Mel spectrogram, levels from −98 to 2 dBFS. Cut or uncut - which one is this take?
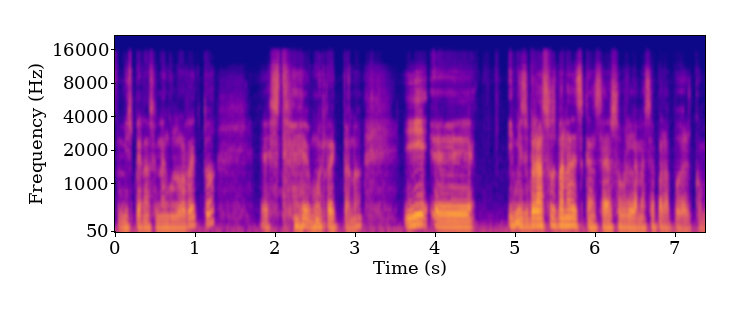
uncut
